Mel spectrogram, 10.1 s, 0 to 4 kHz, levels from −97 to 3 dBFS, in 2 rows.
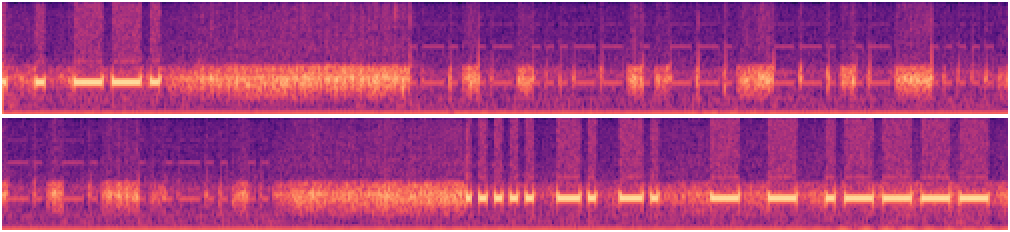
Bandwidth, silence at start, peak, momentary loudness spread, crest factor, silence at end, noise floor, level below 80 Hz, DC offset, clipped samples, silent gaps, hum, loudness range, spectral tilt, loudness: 4 kHz; 0 s; -2 dBFS; 18 LU; 14 dB; 0 s; -35 dBFS; -56 dBFS; 1%; under 0.1%; none; none; 12 LU; -8.5 dB/octave; -16 LUFS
